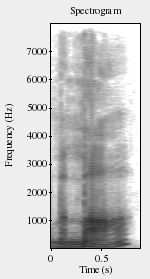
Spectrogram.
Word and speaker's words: mama: say Mom and Dad mama and papa with the emphasis on the final syllable mama and papa well perhaps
